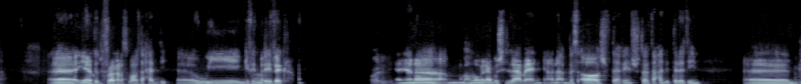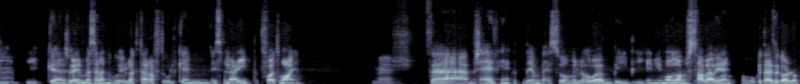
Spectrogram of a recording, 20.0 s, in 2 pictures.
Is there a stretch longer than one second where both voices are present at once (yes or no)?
no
